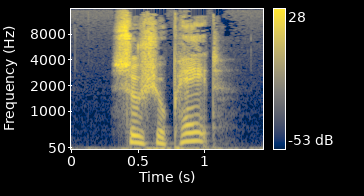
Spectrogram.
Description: Udtale [ soɕoˈpæˀd ]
